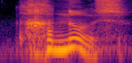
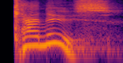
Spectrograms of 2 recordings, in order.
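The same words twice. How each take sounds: First: "Khanus" opened with a throaty KH; emphasized native pronunciation. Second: "Kanus" with a plain hard English K, pitched high; anglicised mispronunciation. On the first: Streamer teaching how to say these names, emphasized guttural "Khanus". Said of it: "You gotta emphasize". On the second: Streamer showing how English butcher African names, anglicised "Kanus" with hard K. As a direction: butcher "Kanus" with a simple K, higher voice. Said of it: "the English butcher these names". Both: Shown as a demonstration.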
